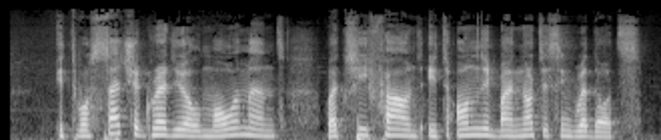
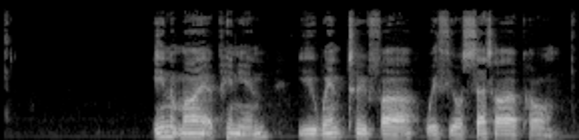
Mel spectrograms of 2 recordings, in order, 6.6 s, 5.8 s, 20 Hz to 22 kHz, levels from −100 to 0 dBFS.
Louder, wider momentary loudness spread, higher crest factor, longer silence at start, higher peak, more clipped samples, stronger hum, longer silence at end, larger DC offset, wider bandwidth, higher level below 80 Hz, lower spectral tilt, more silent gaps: first, -18 LUFS vs -31 LUFS; about the same, 11 LU vs 9 LU; about the same, 18 dB vs 18 dB; second, 0.55 s vs 1.5 s; first, 0 dBFS vs -14 dBFS; neither; neither; about the same, 0.25 s vs 0.25 s; neither; about the same, 15.5 kHz vs 16 kHz; first, -38 dBFS vs -72 dBFS; about the same, -5 dB/octave vs -5.5 dB/octave; neither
